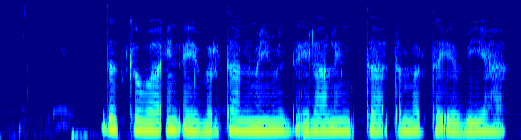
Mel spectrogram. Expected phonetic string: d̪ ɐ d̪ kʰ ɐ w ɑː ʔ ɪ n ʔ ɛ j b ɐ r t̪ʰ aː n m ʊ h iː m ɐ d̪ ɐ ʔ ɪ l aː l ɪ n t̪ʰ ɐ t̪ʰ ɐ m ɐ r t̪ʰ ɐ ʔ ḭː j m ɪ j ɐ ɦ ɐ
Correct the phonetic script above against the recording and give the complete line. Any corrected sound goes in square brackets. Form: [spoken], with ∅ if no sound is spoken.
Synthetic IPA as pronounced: d̪ ɐ d̪ kʰ ɐ w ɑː ʔ ɪ n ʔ ɛ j b ɐ r t̪ʰ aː n m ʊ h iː m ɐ d̪ ɐ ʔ ɪ l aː l ɪ n t̪ʰ ɐ t̪ʰ ɐ m ɐ r t̪ʰ ɐ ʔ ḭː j [b] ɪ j ɐ ɦ ɐ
